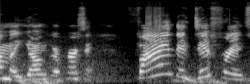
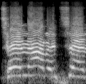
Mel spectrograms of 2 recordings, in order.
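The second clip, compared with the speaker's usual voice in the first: high, loud, hyped-up shouting. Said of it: "emphatic shout of catchphrase".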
